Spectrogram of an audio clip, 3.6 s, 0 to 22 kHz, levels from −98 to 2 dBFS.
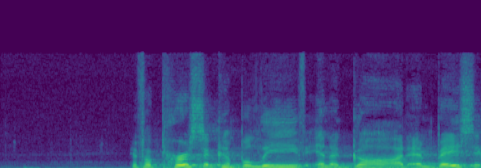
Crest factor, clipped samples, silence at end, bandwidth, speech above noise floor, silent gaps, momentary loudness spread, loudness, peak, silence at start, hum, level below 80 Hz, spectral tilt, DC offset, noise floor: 18 dB; under 0.1%; 0 s; 15.5 kHz; 36 dB; none; 10 LU; -26 LUFS; -8 dBFS; 1 s; none; -60 dBFS; -6 dB/octave; under 0.1%; -61 dBFS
